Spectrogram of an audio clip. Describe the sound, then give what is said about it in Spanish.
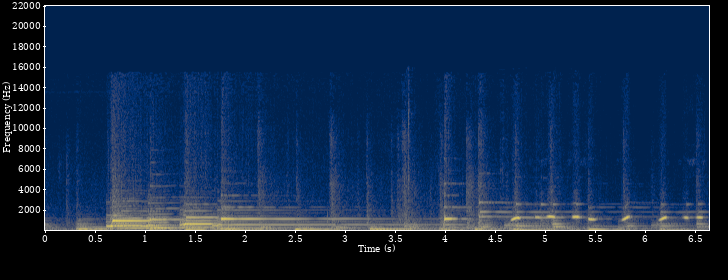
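A man whistles a song melody over instrumental accompaniment with a steady beat. Long held notes give way to short repeated phrases with quick upward pitch slides. “Pero qué ganas tenía yo de silbar esta canción y de escuchar de nuevo las palabras de Salvador”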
